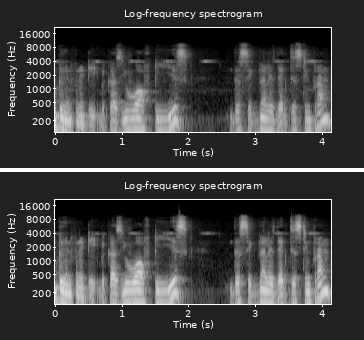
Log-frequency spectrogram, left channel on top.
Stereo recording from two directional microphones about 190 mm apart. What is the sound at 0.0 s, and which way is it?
Speech, 45° right (ahead or behind).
